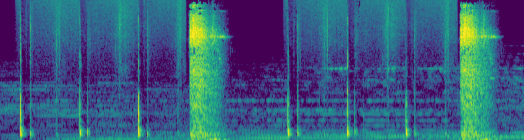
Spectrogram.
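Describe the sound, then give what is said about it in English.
A series of sharp, hollow bangs as stall doors are slammed open one after another toward the last, at uneven intervals, with two longer rushing, scraping bursts between them. No talking. “The sound went on as each stall door towards the last was banged open.”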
